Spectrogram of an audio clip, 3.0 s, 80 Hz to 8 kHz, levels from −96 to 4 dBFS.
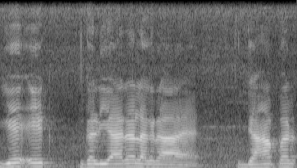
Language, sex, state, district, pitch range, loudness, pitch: Hindi, male, Madhya Pradesh, Katni, 140-165 Hz, -17 LUFS, 155 Hz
